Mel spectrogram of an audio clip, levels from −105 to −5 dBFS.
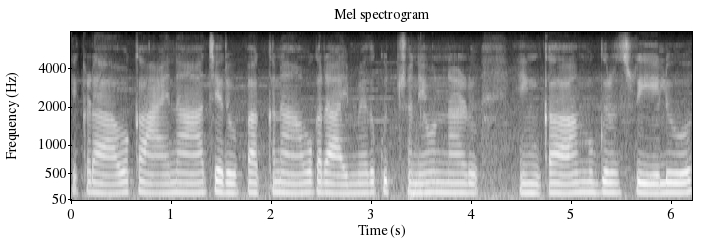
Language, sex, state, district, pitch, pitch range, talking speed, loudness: Telugu, female, Andhra Pradesh, Krishna, 170 Hz, 165-175 Hz, 125 wpm, -15 LUFS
